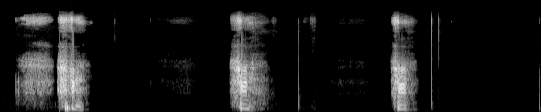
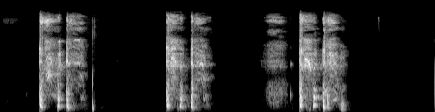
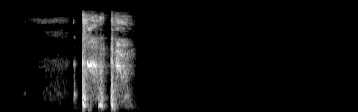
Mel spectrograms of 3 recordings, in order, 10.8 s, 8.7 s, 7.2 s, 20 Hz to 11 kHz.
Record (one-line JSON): {"exhalation_length": "10.8 s", "exhalation_amplitude": 32768, "exhalation_signal_mean_std_ratio": 0.3, "three_cough_length": "8.7 s", "three_cough_amplitude": 32520, "three_cough_signal_mean_std_ratio": 0.39, "cough_length": "7.2 s", "cough_amplitude": 32767, "cough_signal_mean_std_ratio": 0.24, "survey_phase": "beta (2021-08-13 to 2022-03-07)", "age": "65+", "gender": "Male", "wearing_mask": "No", "symptom_runny_or_blocked_nose": true, "symptom_shortness_of_breath": true, "symptom_fatigue": true, "symptom_onset": "12 days", "smoker_status": "Ex-smoker", "respiratory_condition_asthma": false, "respiratory_condition_other": false, "recruitment_source": "REACT", "submission_delay": "2 days", "covid_test_result": "Negative", "covid_test_method": "RT-qPCR"}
